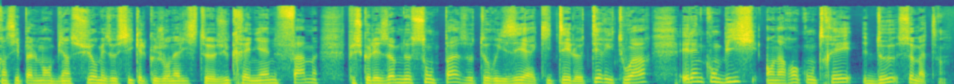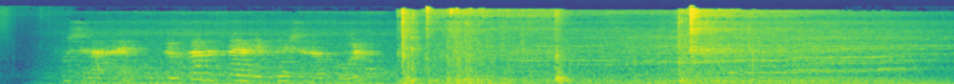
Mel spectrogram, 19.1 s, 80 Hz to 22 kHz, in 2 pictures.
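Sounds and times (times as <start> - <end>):
speech: 0.0 - 9.6, 10.2 - 12.7
RER line D commuter train rumbling at the station in Évry: 10.0 - 19.0
sharp clunks at the commuter train station: 16.3 - 17.2.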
